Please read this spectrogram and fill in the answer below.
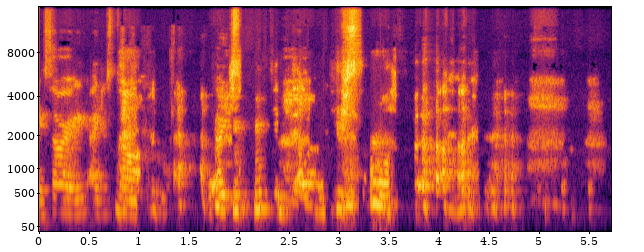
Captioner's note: laughing in unison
